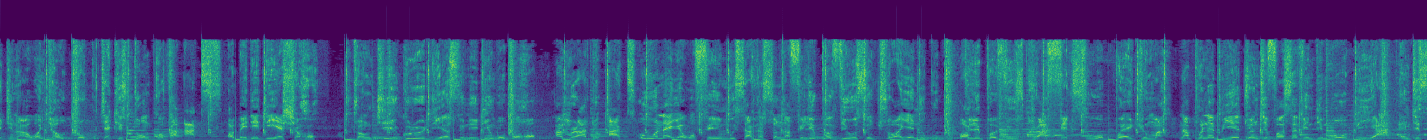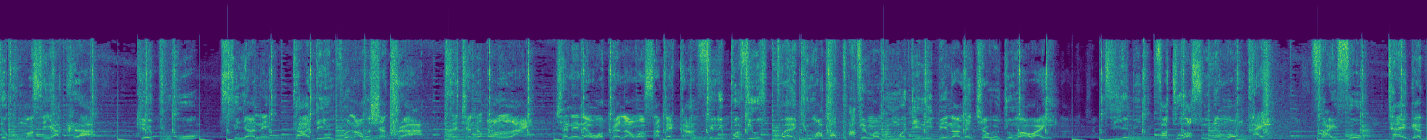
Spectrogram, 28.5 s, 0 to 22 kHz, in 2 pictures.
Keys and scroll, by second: 1.3 ctrl+t, 6.7 Return.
